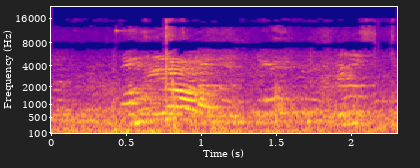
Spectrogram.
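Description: Children's voices in the background, with one child's high, sliding call about half a second in over a general hubbub.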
